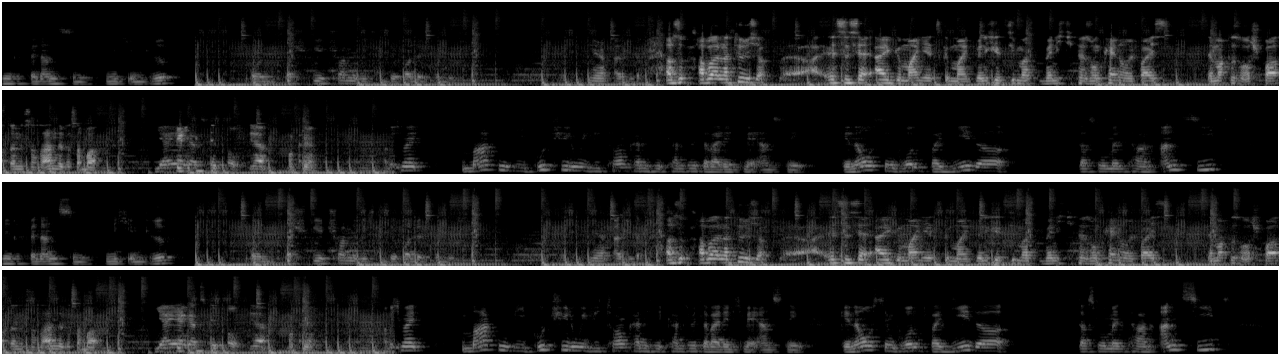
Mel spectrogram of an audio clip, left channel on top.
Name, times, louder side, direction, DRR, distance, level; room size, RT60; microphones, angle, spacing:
voice 1, 0.0-1.8 2.5-4.7 6.1-6.8 14.3-15.2 16.6-17.0 17.4-22.8 23.5-25.0, right 2 dB, 55° right, 1.5 m, -42 dB
sound 1, 1.9-16.7, right 2 dB, 15° right, 0.4 m, -41 dB
voice 2, 6.5-11.6 12.1-13.7 14.5-14.6 15.3-15.9, left 3 dB, 50° left, 0.7 m, -32 dB
9.3 x 8.5 x 2.3 m
head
